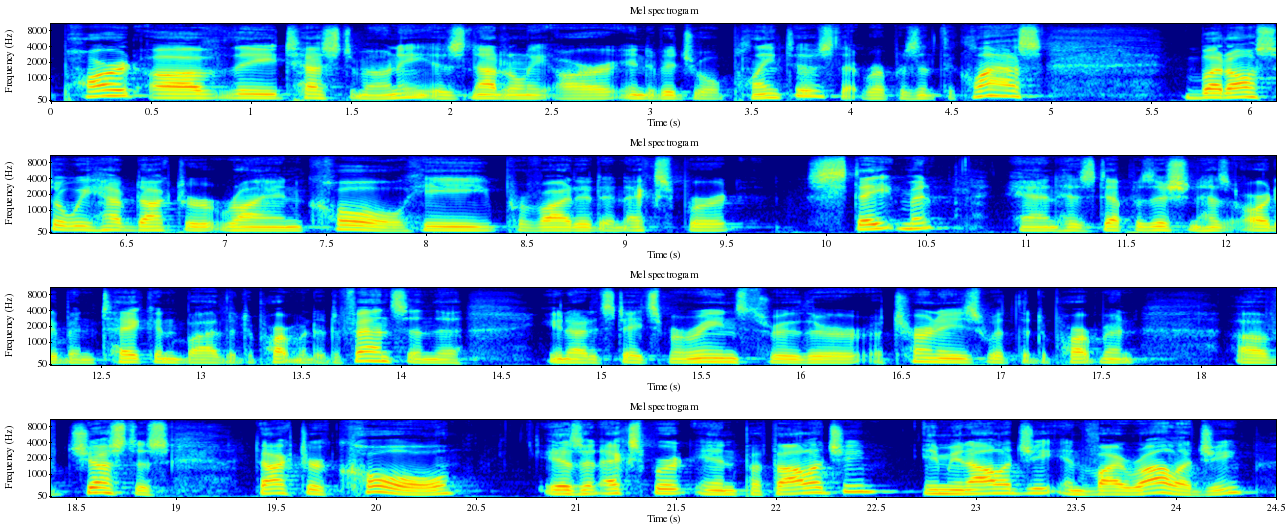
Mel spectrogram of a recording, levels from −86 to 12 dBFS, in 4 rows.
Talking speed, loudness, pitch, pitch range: 150 wpm, -19 LUFS, 145 Hz, 135-175 Hz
